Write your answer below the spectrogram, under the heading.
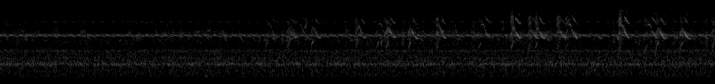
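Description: Plumbeous Rail giving rapid, sharp, high squealing notes that start after a few seconds and build in intensity, over a steady high-pitched insect drone.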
